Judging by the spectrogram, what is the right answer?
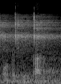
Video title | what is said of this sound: Vistoria de recebimento de imóvel novo na prática! | Ele tá bem oco aqui, ó, diferença de som.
